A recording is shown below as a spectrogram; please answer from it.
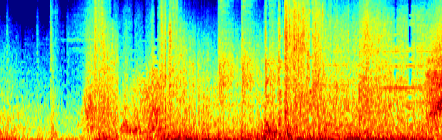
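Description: Loud film-trailer score with deep booming bass and sharp percussive hits. It swells louder about a second and a half in, with a dense run of hits.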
